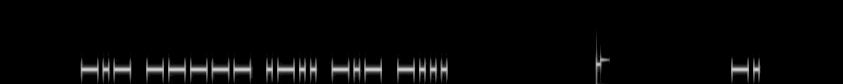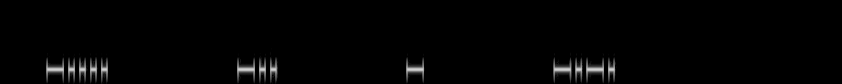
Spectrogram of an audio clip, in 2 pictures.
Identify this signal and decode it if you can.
Morse code, heard as a keyed tone, about 21 wpm, spaced as for 9 wpm, 700 Hz. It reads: K0LKB N6DTC
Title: USA Call Signs - 5 Characters - 8x Character Spacing - 22wpm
